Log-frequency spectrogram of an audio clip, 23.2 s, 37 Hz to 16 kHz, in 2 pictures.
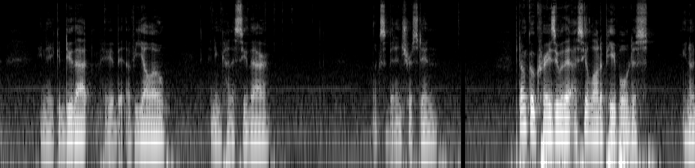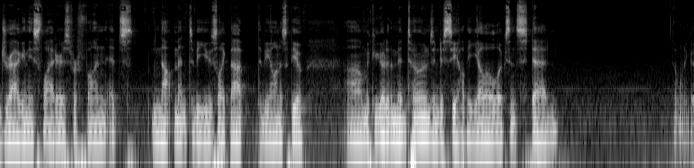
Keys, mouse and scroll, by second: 3.5 click, 3.9 click, 4.4 click, 4.7 click, 7.6 click, 9.4 click, 10.0-13.0 drag, 13.9 click, 14.6 click, 16.5 click, 17.6 click, 18.7 click.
